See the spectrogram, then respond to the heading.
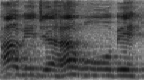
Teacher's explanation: جیم کے اوپر سکون ہے نا، تو جیم پہ قلقلہ کر کے پڑھیں گے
